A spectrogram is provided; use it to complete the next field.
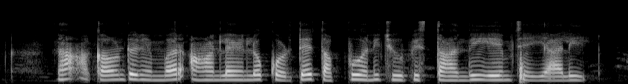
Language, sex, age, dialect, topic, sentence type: Telugu, female, 18-24, Telangana, banking, question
